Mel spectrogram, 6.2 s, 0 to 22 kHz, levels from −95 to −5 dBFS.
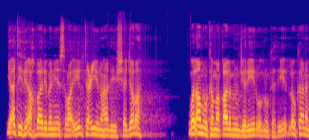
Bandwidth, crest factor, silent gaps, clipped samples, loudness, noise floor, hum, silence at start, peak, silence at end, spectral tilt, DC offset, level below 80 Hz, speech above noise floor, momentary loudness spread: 12 kHz; 18 dB; none; under 0.1%; -18 LUFS; -64 dBFS; none; 0.15 s; -2 dBFS; 0 s; -7 dB/octave; under 0.1%; -68 dBFS; 46 dB; 9 LU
